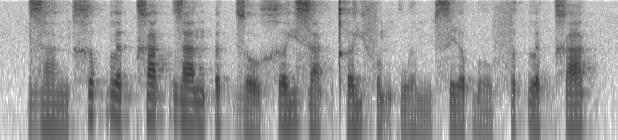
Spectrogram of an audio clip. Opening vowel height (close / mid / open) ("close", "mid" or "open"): open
